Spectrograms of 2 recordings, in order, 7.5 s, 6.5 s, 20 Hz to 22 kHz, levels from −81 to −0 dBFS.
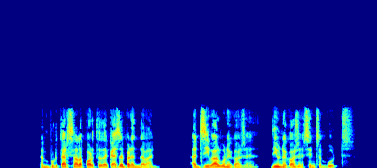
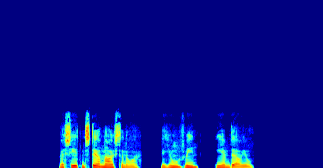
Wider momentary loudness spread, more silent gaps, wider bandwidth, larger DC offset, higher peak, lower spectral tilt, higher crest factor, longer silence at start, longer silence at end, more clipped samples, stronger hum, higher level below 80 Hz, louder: about the same, 15 LU vs 14 LU; first, 3.23-3.81 s, 5.19-5.42 s, 6.77-6.83 s vs 2.85-3.21 s, 4.03-4.29 s; first, 8.4 kHz vs 7.4 kHz; neither; about the same, -2 dBFS vs -2 dBFS; second, -4.5 dB/octave vs -7 dB/octave; about the same, 20 dB vs 18 dB; second, 0.8 s vs 1.2 s; second, 0.55 s vs 1.4 s; neither; neither; about the same, -62 dBFS vs -62 dBFS; about the same, -21 LUFS vs -19 LUFS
